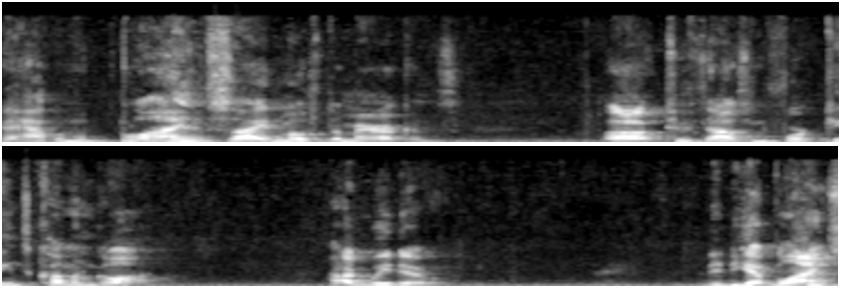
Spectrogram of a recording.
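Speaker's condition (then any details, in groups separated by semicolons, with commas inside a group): No condition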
